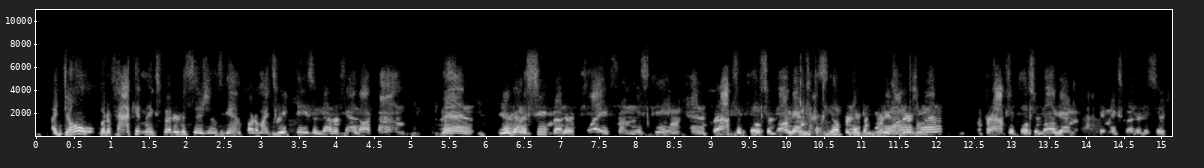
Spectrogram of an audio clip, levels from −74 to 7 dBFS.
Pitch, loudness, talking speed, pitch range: 175 Hz, -17 LUFS, 195 wpm, 155-205 Hz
